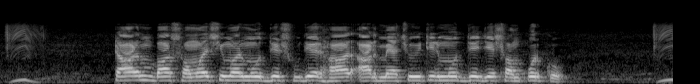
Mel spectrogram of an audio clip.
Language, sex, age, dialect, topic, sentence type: Bengali, male, 46-50, Standard Colloquial, banking, statement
